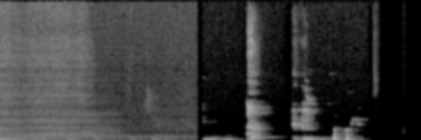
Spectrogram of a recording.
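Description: Acoustic guitar's last chord ringing and fading, then cut off suddenly about three seconds in. It is followed by four or five short, wordless vocal sounds from the player.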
